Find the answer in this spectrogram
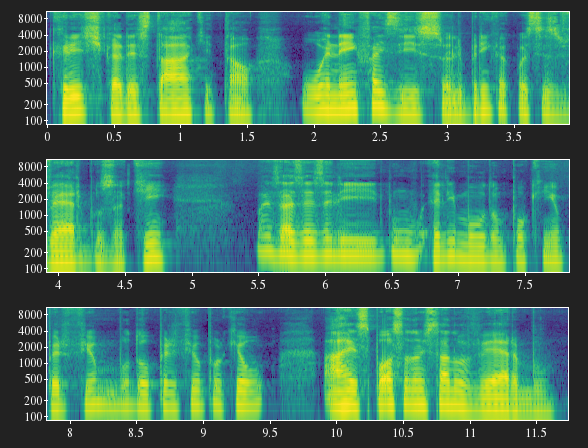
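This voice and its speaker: Gravelly Brazilian teacher man, chatty. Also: medium pitch, no echo, studio quality. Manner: lively, chatty, talks to students, reads English aloud slowly. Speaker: English teacher. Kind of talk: exam-prep lesson.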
